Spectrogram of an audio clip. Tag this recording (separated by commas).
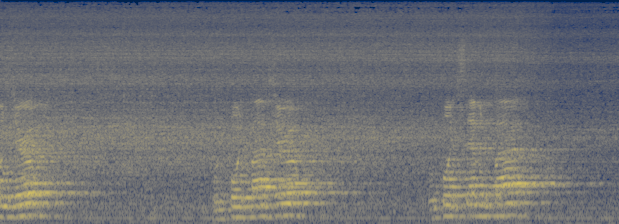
Speech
